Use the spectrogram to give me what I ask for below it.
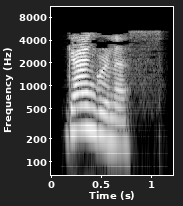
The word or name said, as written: gangrenous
